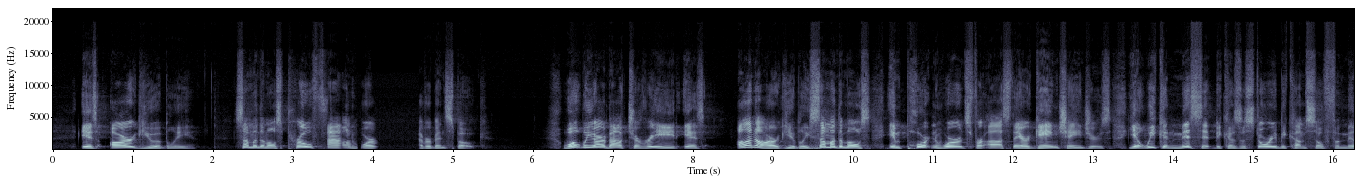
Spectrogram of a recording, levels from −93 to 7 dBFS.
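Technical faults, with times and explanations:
3.37–3.46 s, 3.55–3.64 s, 3.79–3.88 s: burst of packet loss. Right after "some of the most" the sound breaks up three times in quick succession. Each time roughly 60 ms of audio goes missing, and the receiver papers over it by stretching the last bit it had and fading it down. You hear a brief held buzz or hiss where the real sound should be, and then it picks up again a little further along.
3.97–4.60 s: long network dropout. This is the big one. The sound stops for about 0.6 s, and the receiver briefly drags out the last fragment as a fading buzz or hiss before it gives up. About half a second of plain silence follows. When the audio returns, that whole stretch is simply gone. It's likely a network stall where nothing arrived in time, coming hard on the heels of those three smaller bursts.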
